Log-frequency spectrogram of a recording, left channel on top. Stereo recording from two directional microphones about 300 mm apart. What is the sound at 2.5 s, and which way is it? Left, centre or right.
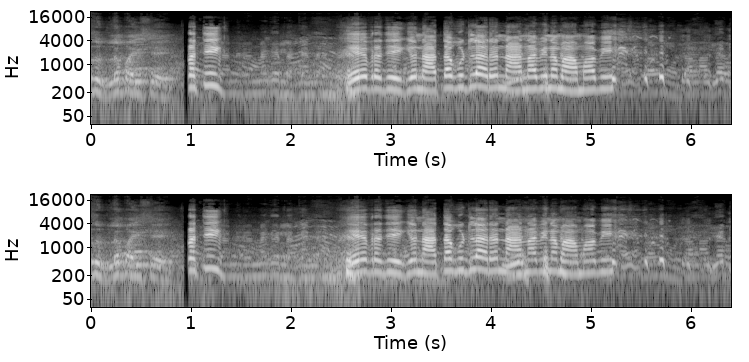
Speech, centre.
